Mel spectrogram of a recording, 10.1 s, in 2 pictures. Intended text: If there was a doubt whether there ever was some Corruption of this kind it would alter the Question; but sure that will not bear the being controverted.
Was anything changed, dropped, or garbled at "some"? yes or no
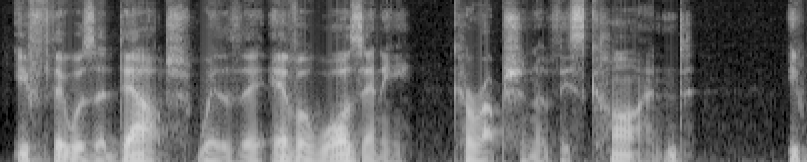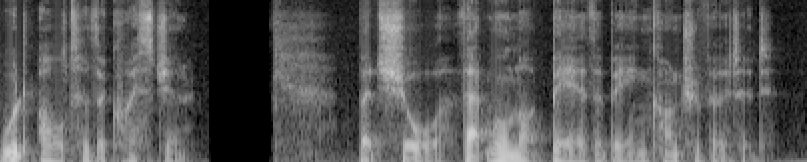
yes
